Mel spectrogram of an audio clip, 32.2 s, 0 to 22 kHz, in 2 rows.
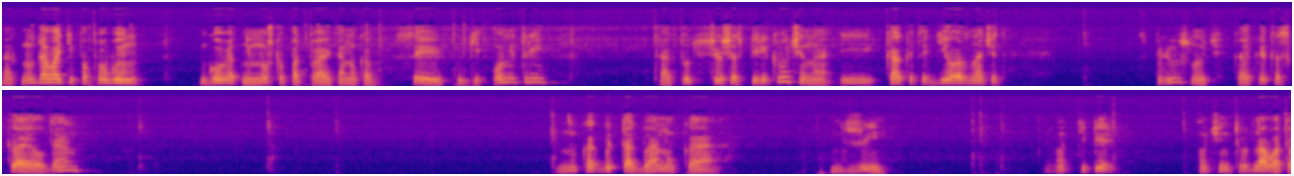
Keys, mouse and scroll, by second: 0.0 middle click, 1.5 middle click, 4.0-6.2 drag, 8.4 middle click, 13.7 click, 13.9-15.9 drag, 18.2-19.7 middle drag, 20.6-23.4 drag, 26.7 g, 28.9-30.4 middle drag, 31.3-32.2 drag.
